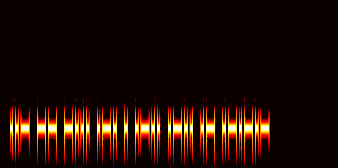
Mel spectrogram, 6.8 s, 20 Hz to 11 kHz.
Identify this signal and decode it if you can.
Morse code, heard as a keyed tone, about 22 wpm, 700 Hz. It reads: UMBRELLA.
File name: practice / 22wpm / Sentences with 3-Word Phrases - 22wpm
